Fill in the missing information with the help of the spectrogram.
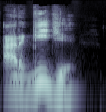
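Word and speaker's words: Argylle: Se escribe Arguille, pero con Y. A-R-G-Y-L-L-E. Es decir, si, yo fuera argentino sería A-R-G-Y-Y.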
